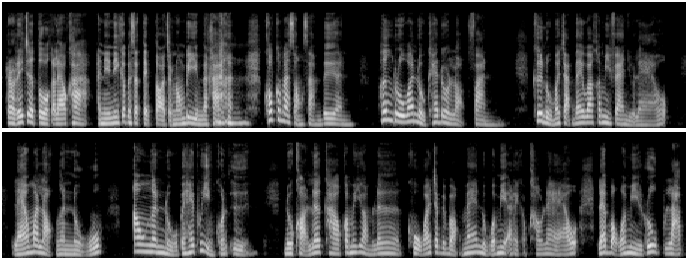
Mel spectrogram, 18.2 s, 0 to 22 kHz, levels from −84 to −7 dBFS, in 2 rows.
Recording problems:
none

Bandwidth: 15 kHz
